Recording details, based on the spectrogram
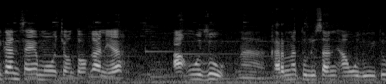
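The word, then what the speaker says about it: أعوذ: Nah, tapi karena ada titiknya, maka cara membacanya adalah a'udzu.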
